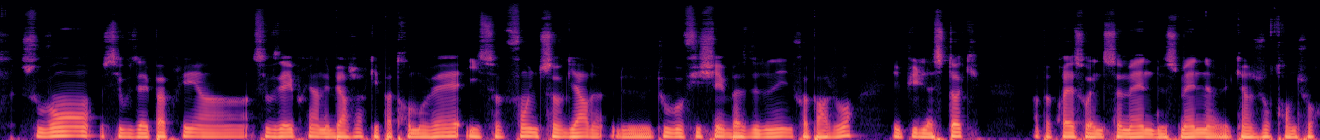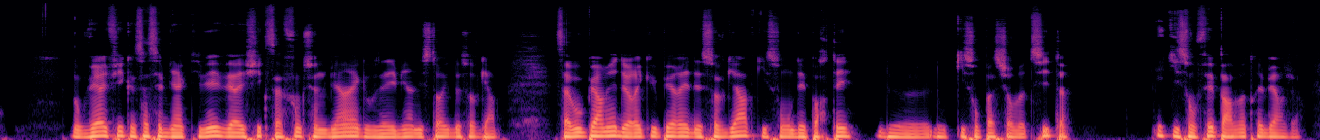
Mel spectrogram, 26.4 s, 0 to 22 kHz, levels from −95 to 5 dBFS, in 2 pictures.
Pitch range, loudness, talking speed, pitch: 95-110 Hz, -20 LUFS, 220 wpm, 100 Hz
